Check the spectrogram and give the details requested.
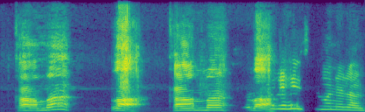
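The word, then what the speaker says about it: Kamala: was doing today and he called her camel he goes camel and I and I thought you obviously wasn't at the debate because they told you how to pronounce her name it was comma comma la come he's doing it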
